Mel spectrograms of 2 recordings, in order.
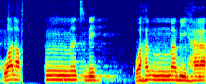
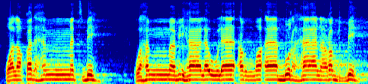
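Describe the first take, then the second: First: It stops right after 'wa hamma biha'. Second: It runs on without stopping until the end. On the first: The speaker calls it wrong. "jangan begini" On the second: The speaker calls it right. "Makanya wakafnya di akhir"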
